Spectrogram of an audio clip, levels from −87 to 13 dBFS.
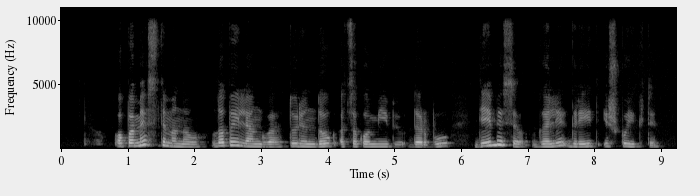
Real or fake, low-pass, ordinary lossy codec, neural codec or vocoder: real; 9.9 kHz; Opus, 64 kbps; none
